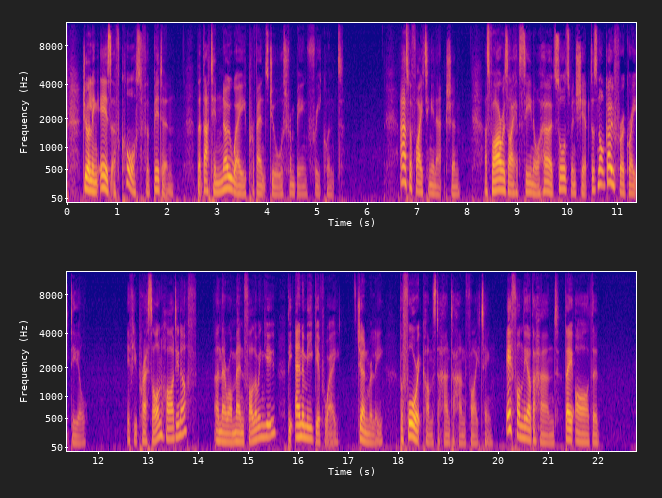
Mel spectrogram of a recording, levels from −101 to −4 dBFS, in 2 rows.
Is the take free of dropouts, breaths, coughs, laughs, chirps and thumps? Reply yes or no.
yes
